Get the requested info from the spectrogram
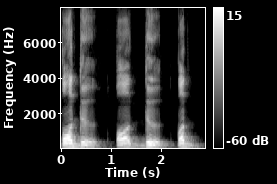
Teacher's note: لقد قاف موٹا ہے، دال میں قلقلہ ہوگا، یعنی قلقلہ کا مطلب ہے کہ آواز ڈبل آنی چاہیے، آواز 2 مرتبہ لگنا چاہیے کہ انسان نے یہ حرف 2 مرتبہ پڑھ.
